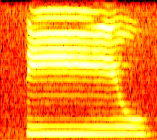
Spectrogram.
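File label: "diu3", Cantonese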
